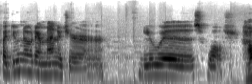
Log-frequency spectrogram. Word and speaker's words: Louis: Pronounced Louis, not Louis.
